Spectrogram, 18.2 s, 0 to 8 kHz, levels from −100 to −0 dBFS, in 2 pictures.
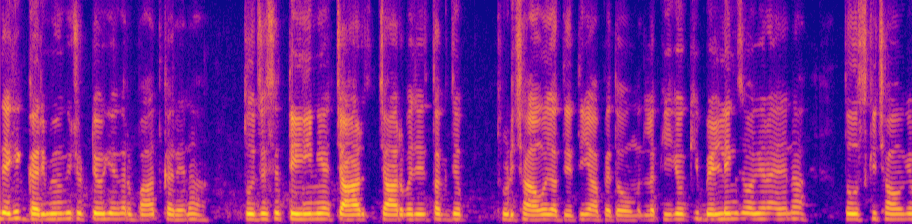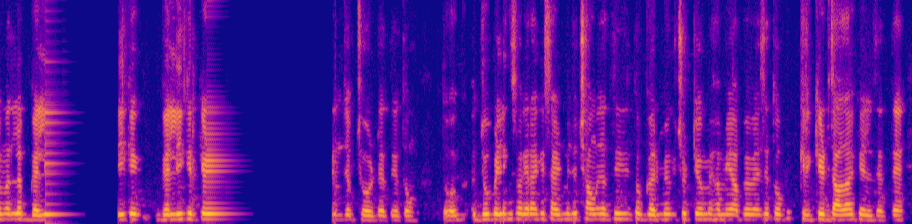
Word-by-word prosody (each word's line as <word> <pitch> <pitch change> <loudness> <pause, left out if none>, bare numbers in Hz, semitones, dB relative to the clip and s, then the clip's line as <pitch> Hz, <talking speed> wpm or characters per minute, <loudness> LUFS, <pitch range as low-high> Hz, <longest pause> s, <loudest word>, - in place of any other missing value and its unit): देखिए 400 - +8
गर्मियों 190 +1 +6
की 205 - +2
छुट्टियों 200 -1 +4
की 200 - +3
अगर 195 -1 -2
बात 175 +1 -2
करें 170 -2 0
ना, 190 0 -4 0.4
तो 380 -1 +8
जैसे 390 +1 +4
3 380 -1 +7
या 195 - +5
4 175 +1 +7 0.2
4 175 -1 +4
बजे 185 0 +3
तक 185 -2 0
जब 185 - +3 0.4
थोड़ी 360 -2 +1
छाँव 175 -4 +2
हो 180 - +2
जाती 170 -2 -1
थी 180 - -1
यहाँ 175 -2 0
पे 165 - -2
तो 165 -1 -3
मतलब 165 +2 -6
कि 360 - -4
क्योंकि 370 - 0
बिल्डिंग्स 195 +2 +3
वग़ैरह 195 0 +1
है 190 - -4
ना, 205 0 -7 0.4
तो 385 - +5
उसकी 230 - -3
छाँव 190 -2 -2
के 190 - -2
मतलब 190 0 -3
गली 360 - 0 0.7
के 380 0 0 0.3
गली 370 +1 +1
क्रिकेट 380 -1 -1 1.0
हम 365 - -16
जब 175 - -8
छोटे 165 -1 -5
थे 160 +1 -13
तो। 155 0 -10 0.3
तो 465 +1 -3 0.2
जो 370 - +1
बिल्डिंग्स 370 - -2
वग़ैरह 190 -1 -2
की 195 - -8
साइड 185 -2 -5
में 190 - -9
जो 195 - -3
छाँव 190 -1 -4
हो - - -8
जाती 190 +1 -4
थी - - -13
तो 200 - -5
गर्मियों 180 +1 -3
की 180 - -17
छुट्टियों 190 -1 -3
में 190 - -10
हम 180 0 -9
यहाँ 180 - -4
पे 180 - -3
वैसे 180 +1 -6
तो 185 - -2 0.2
क्रिकेट 175 +2 -1
ज़्यादा 175 0 0
खेलते 165 -3 -6
थे। - - -1
190 Hz, 240 wpm, -18 LUFS, 180-205 Hz, 1.0 s, देखिए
